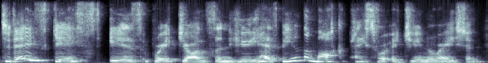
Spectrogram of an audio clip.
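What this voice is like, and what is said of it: South African accent. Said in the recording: “familiar accent ... two South African voices”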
